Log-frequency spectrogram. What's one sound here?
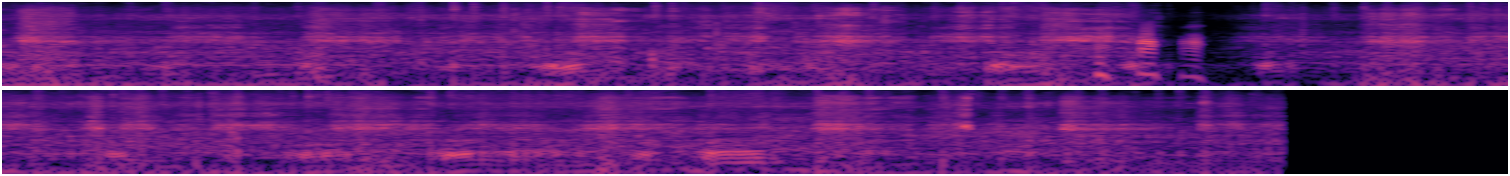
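A dirt bike engine revs and putters up close.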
